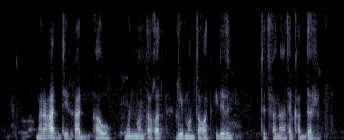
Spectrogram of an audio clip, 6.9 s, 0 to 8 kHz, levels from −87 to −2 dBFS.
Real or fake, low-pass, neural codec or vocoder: fake; 7.2 kHz; codec, 24 kHz, 0.9 kbps, WavTokenizer, medium speech release version 2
